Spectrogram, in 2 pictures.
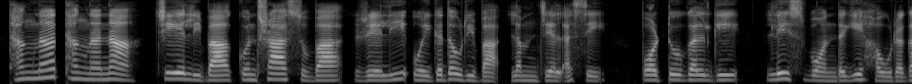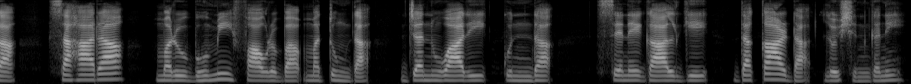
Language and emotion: Manipuri, neutral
